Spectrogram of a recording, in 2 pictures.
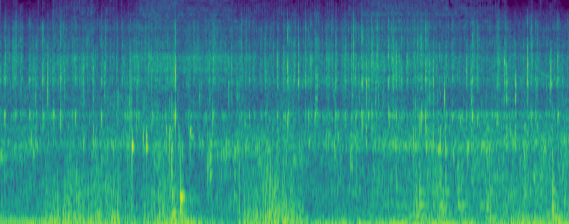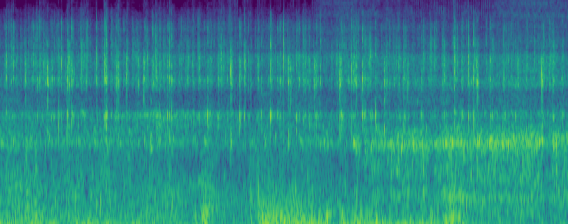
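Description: Water sloshing and gurgling in a steady, churning wash, with many small clicks and crackles through it.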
